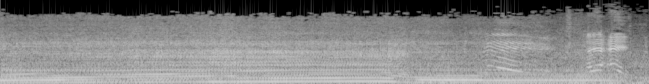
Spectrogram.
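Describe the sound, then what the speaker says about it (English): A lifted truck's engine roars loudly and steadily as it accelerates hard with the pedal floored, pitch shifting as it climbs, with a brief whine near the end. "I'm about to pedal to the floor, buddy."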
